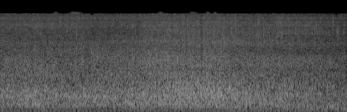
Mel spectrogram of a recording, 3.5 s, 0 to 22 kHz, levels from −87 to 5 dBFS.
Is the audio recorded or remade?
recorded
